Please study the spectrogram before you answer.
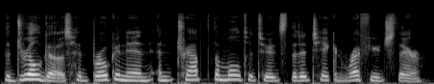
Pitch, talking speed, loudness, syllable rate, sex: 190 Hz, 195 wpm, -21 LUFS, 5.8 syllables/s, female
